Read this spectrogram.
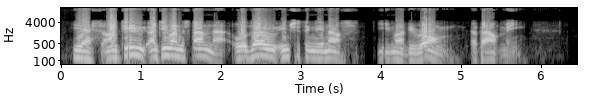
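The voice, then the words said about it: English accent. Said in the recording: “based on your accent and the words that you choose and so on, you know, that you're from England and from a particular class”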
